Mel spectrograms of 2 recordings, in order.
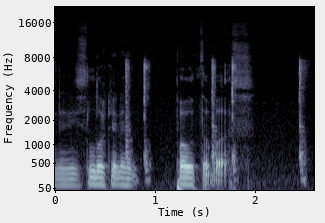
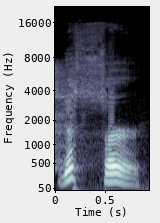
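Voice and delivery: loud, high mock obedience; over-eager sarcastic salute of a reply; sarcastic kid; 5 semitones higher, 11 dB louder than usual. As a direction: imitate a cheeky child snapping to attention. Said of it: "I'm pretty sure he's being sarcastic".

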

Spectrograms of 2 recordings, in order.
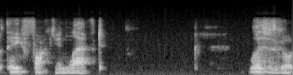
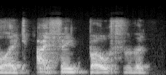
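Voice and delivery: ordinary talk

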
